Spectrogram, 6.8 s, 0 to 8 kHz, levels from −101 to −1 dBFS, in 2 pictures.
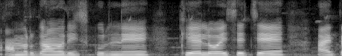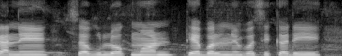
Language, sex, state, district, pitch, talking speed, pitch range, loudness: Halbi, female, Chhattisgarh, Bastar, 225 Hz, 130 wpm, 220-230 Hz, -25 LUFS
